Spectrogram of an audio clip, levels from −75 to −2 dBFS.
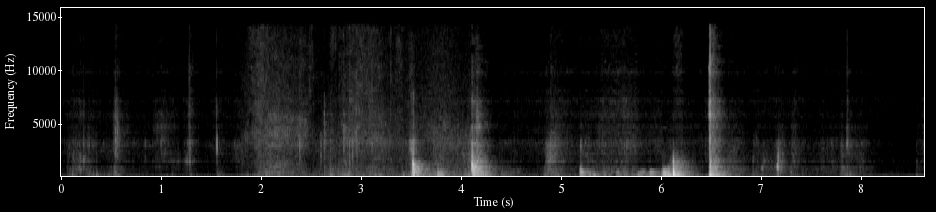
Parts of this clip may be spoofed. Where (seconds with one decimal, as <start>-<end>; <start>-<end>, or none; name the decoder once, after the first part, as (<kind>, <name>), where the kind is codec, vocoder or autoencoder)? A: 0.0-1.8 (codec, SNAC); 4.1-8.6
